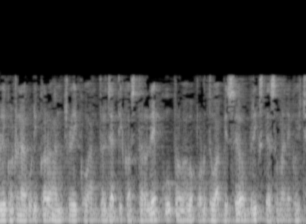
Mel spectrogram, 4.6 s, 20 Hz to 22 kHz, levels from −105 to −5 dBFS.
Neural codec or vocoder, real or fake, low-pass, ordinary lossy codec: vocoder, 24 kHz, 100 mel bands, Vocos; fake; 5.4 kHz; none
